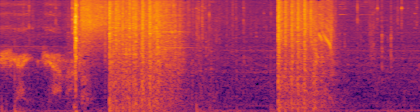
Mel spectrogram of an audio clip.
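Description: A rifle fires short bursts of gunshots at close range.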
